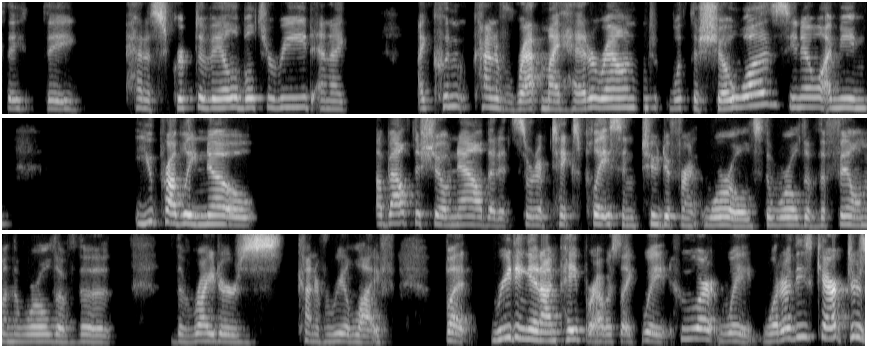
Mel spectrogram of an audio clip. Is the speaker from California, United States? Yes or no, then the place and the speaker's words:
no; Albany, New York, United States; moved away as an adult; I grew up in Albany, New York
